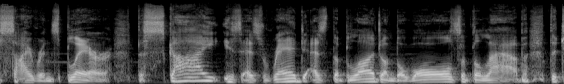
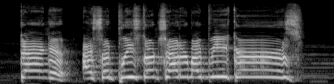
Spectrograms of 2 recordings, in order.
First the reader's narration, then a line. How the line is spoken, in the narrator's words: Outside, Carlos yells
